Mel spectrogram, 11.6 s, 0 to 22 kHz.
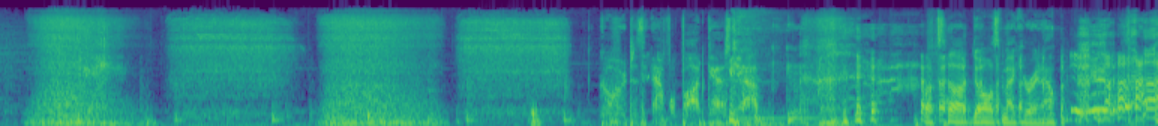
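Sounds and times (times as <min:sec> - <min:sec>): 
heavy hissy breaths blown into a microphone: 0:00.0 - 0:05.8
speech: 0:06.7 - 0:11.5
laughter: 0:07.4 - 0:11.5.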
